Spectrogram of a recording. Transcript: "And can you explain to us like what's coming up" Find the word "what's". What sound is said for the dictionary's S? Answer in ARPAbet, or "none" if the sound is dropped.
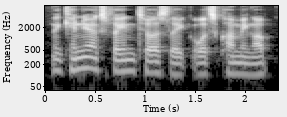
S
